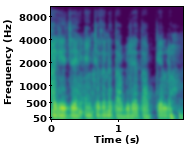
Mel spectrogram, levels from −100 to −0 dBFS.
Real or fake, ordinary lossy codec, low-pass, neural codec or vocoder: real; none; 9.9 kHz; none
